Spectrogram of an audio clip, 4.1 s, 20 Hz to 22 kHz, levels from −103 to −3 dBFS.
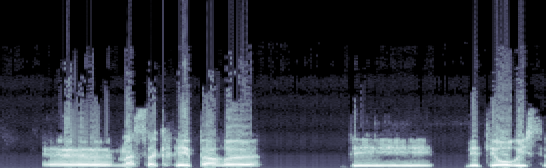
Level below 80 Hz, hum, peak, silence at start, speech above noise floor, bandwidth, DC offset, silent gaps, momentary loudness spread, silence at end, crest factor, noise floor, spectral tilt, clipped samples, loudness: -50 dBFS; none; 0 dBFS; 0.3 s; 52 dB; 14.5 kHz; under 0.1%; none; 8 LU; 0 s; 10 dB; -60 dBFS; -3 dB/octave; 0.3%; -9 LUFS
